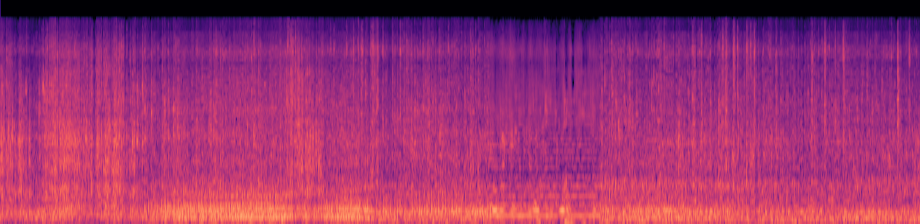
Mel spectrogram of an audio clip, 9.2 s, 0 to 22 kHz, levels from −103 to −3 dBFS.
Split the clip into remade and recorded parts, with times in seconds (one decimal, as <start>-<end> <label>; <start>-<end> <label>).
0.0-4.9 recorded; 4.9-6.0 remade; 6.0-9.2 recorded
